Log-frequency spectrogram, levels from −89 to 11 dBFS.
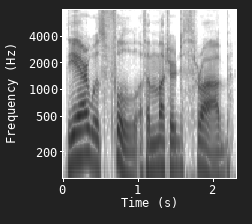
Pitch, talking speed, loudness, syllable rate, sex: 125 Hz, 205 wpm, -17 LUFS, 4.6 syllables/s, male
